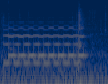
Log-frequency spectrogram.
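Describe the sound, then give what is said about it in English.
A telephone rings in a law firm office: a rapid electronic trill of pulsing tones, fairly loud and steady, that stops just before the end. “The phone rings a lot these days at this law firm located in a sleek new building on Jackson's Pearl Avenue.”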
